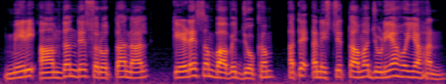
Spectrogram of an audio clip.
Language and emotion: Punjabi, fearful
